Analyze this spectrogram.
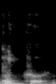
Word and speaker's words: bhikkhu: you use the word bhikkhu, do you? Yes. Meaning among. So how would you pronounce that in Burmese? Bhikkhu. Okay, exactly that same phenomenon. It's the b, but you drop the aspiration.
